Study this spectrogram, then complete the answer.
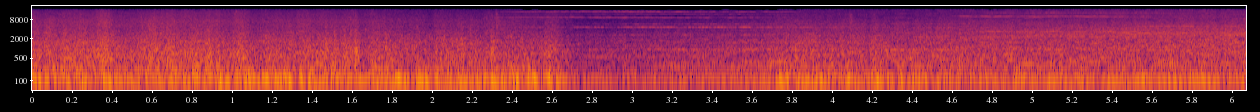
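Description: Wind-whipped waves slosh and churn.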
